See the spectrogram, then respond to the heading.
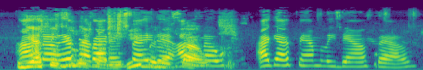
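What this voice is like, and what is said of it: Southern US accent. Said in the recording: “I would have thought you was from Mississippi or something, that accent.”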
